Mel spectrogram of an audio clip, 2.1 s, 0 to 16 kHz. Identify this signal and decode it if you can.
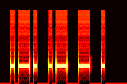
Morse code, heard as a keyed tone, about 19 wpm, 800 Hz. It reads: RATE
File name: morse mp3 / ANGLAIS texte clair 3 vitesse 18 mots minute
